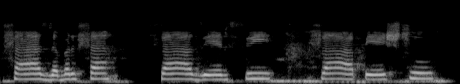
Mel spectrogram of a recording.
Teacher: اس کے اندر ڈفرینٹ کیا ہے، ڈفرینس یہ ہے کہ یہاں پر سا دونوں دانتوں کے بیچ میں زبان رکھ کے ادا کریں گے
